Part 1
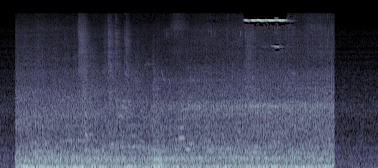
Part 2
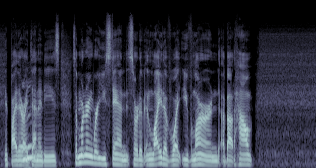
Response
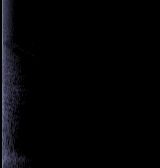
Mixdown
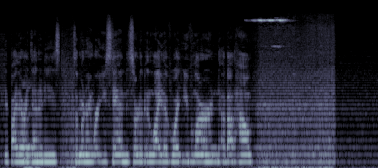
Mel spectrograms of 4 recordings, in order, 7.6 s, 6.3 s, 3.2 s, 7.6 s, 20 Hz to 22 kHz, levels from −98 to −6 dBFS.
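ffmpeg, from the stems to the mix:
-filter_complex "[0:a]volume=0.75,asplit=2[s0][s1];[s1]volume=0.075[s2];[1:a]lowshelf=f=270:g=7.5,volume=0.562,asplit=2[s3][s4];[s4]apad=whole_len=334176[s5];[s0][s5]sidechaincompress=threshold=0.00141:ratio=8:attack=5.6:release=129[s6];[2:a]atrim=start_sample=2205[s7];[s2][s7]afir=irnorm=-1:irlink=0[s8];[s6][s3][s8]amix=inputs=3:normalize=0,flanger=delay=16.5:depth=3.5:speed=0.65,afftfilt=real='hypot(re,im)*cos(PI*b)':imag='0':win_size=1024:overlap=0.75"

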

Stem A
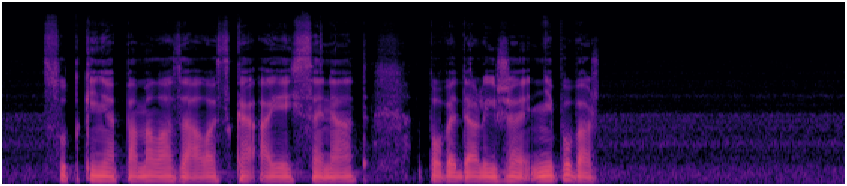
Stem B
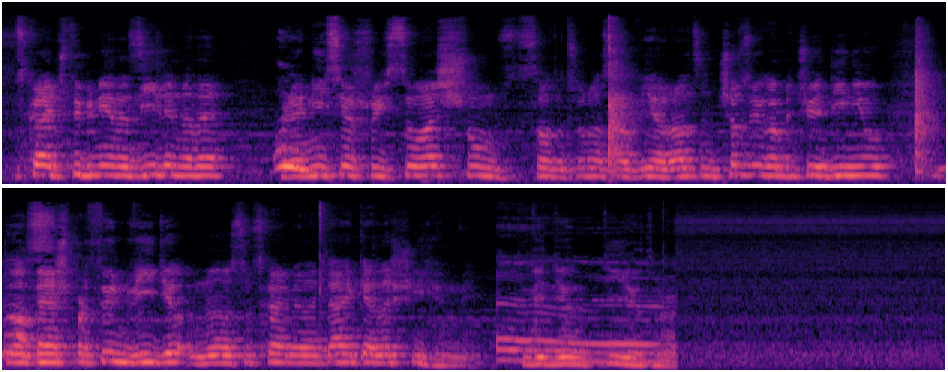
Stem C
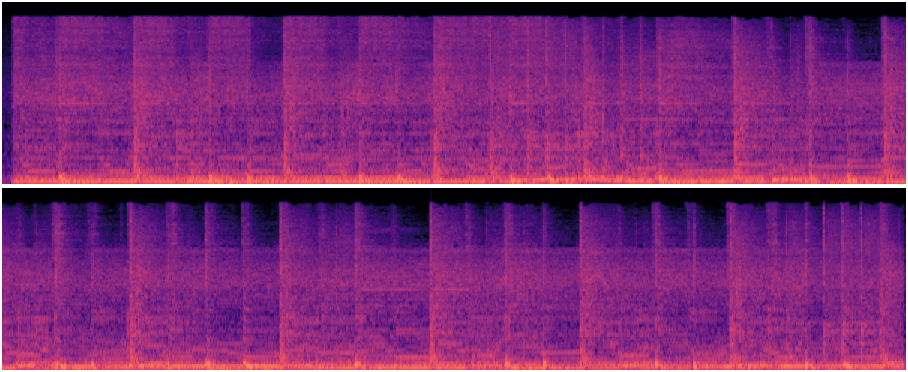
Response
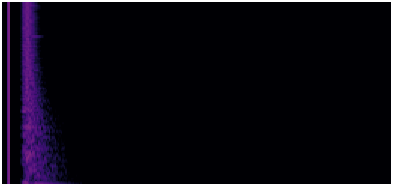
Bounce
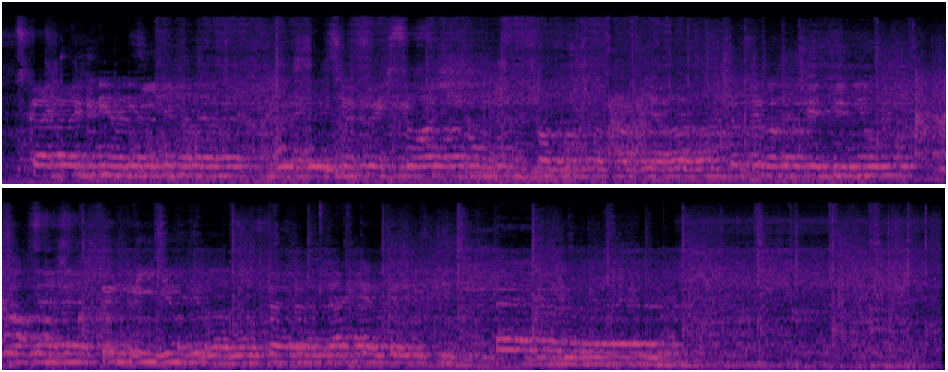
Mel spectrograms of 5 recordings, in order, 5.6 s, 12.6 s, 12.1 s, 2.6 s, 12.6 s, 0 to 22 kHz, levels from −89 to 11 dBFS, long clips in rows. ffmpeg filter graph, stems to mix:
-filter_complex "[0:a]alimiter=level_in=1.19:limit=0.0631:level=0:latency=1,volume=0.841,aeval=exprs='val(0)+0.00316*(sin(2*PI*60*n/s)+sin(2*PI*2*60*n/s)/2+sin(2*PI*3*60*n/s)/3+sin(2*PI*4*60*n/s)/4+sin(2*PI*5*60*n/s)/5)':c=same,volume=0.422,asplit=2[s0][s1];[s1]volume=0.668[s2];[1:a]flanger=delay=5.9:depth=7.2:regen=-56:speed=1.5:shape=triangular,volume=1.06,asplit=3[s3][s4][s5];[s4]volume=0.422[s6];[s5]volume=0.422[s7];[2:a]highpass=94,adelay=950,volume=0.15,asplit=2[s8][s9];[s9]volume=0.501[s10];[s3][s8]amix=inputs=2:normalize=0,highpass=f=320:w=0.5412,highpass=f=320:w=1.3066,acompressor=threshold=0.0224:ratio=6,volume=1[s11];[3:a]atrim=start_sample=2205[s12];[s6][s10]amix=inputs=2:normalize=0[s13];[s13][s12]afir=irnorm=-1:irlink=0[s14];[s2][s7]amix=inputs=2:normalize=0,aecho=0:1:184:1[s15];[s0][s11][s14][s15]amix=inputs=4:normalize=0,alimiter=level_in=1.88:limit=0.0631:level=0:latency=1:release=174,volume=0.531"

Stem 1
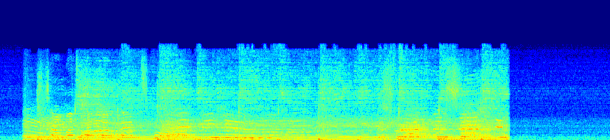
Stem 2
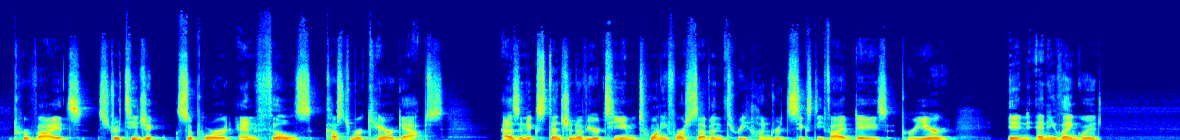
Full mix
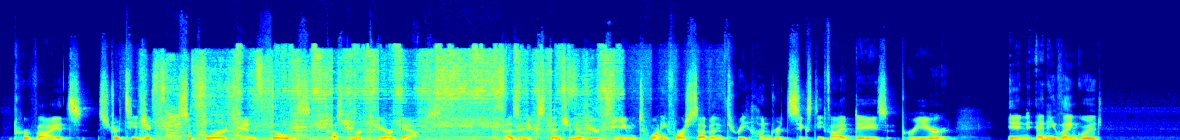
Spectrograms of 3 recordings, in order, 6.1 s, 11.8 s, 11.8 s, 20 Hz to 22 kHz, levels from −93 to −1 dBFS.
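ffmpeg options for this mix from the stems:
-filter_complex "[0:a]highshelf=f=9700:g=6.5,aecho=1:1:7.5:0.93,crystalizer=i=7:c=0,adelay=1150,volume=0.251[s0];[1:a]adynamicequalizer=threshold=0.01:dfrequency=2200:dqfactor=0.85:tfrequency=2200:tqfactor=0.85:attack=5:release=100:ratio=0.375:range=2.5:mode=boostabove:tftype=bell,volume=0.841,asplit=2[s1][s2];[s2]apad=whole_len=320075[s3];[s0][s3]sidechaincompress=threshold=0.0251:ratio=4:attack=7.8:release=144[s4];[s4][s1]amix=inputs=2:normalize=0,alimiter=limit=0.112:level=0:latency=1:release=49"

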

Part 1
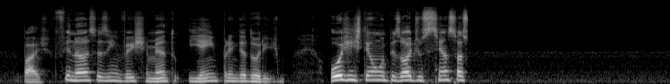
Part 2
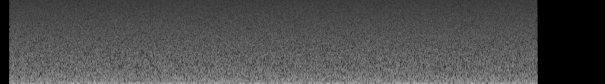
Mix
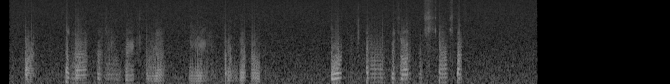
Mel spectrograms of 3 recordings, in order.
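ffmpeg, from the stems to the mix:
-filter_complex "[0:a]acompressor=threshold=0.0501:ratio=6,acrusher=bits=3:mix=0:aa=0.5,aeval=exprs='val(0)*sgn(sin(2*PI*120*n/s))':c=same,volume=1[s0];[1:a]highshelf=f=6500:g=7.5,volume=0.188[s1];[s0][s1]amix=inputs=2:normalize=0,lowshelf=f=150:g=-9.5"

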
